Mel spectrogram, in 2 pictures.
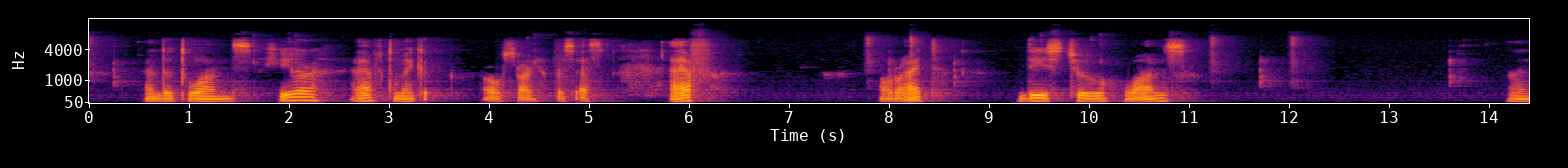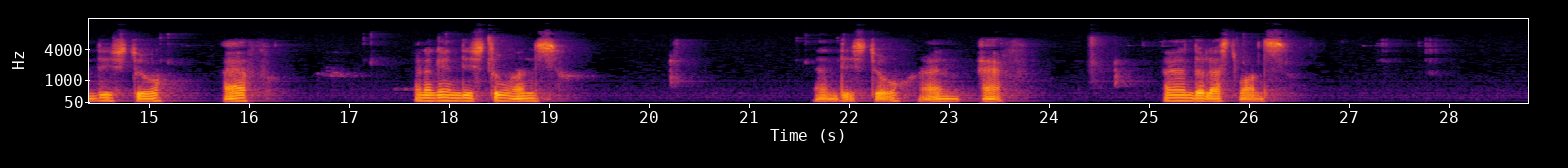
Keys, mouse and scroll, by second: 0.0 shift+middle click, 0.6-0.9 scroll up 4, 1.6 shift+right click, 2.0 shift+right click, 2.7 s, 4.4 right click, 5.8 f, 6.2-6.6 scroll down 3, 7.2-7.5 scroll up 3, 7.8 shift+middle click, 8.2 middle click, 9.4 right click, 10.1 shift+right click, 10.6 scroll up 4, 11.2 shift+middle click, 12.0 shift+middle click, 14.7 shift+right click, 15.2 shift+right click, 16.2 f, 17.2 right click, 18.0 shift+right click, 18.4 shift+middle click, 21.6 shift+right click, 21.9 shift+right click, 23.4 f, 23.6 scroll down 5, 24.4 shift+middle click, 25.0-25.3 scroll up 4, 25.9 right click, 26.3 shift+right click, 27.2-28.0 scroll down 10, 28.6-28.7 scroll up 11.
